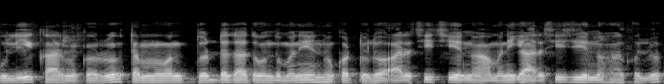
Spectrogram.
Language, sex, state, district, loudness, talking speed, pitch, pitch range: Kannada, male, Karnataka, Belgaum, -15 LUFS, 125 wpm, 100 Hz, 100-105 Hz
